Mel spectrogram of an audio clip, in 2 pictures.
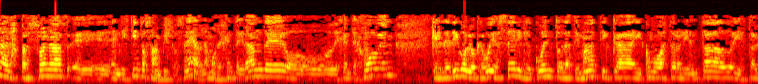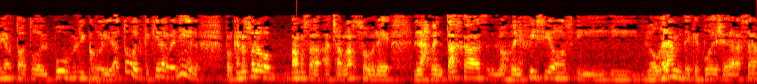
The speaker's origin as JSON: {"language": "Spanish", "region": "Buenos Aires Province", "country": "Argentina", "tie": "born or raised there", "said": "Yo en Buenos Aires, de donde soy oriundo, la provincia de Buenos Aires, cerca de la capital federal, también milito"}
